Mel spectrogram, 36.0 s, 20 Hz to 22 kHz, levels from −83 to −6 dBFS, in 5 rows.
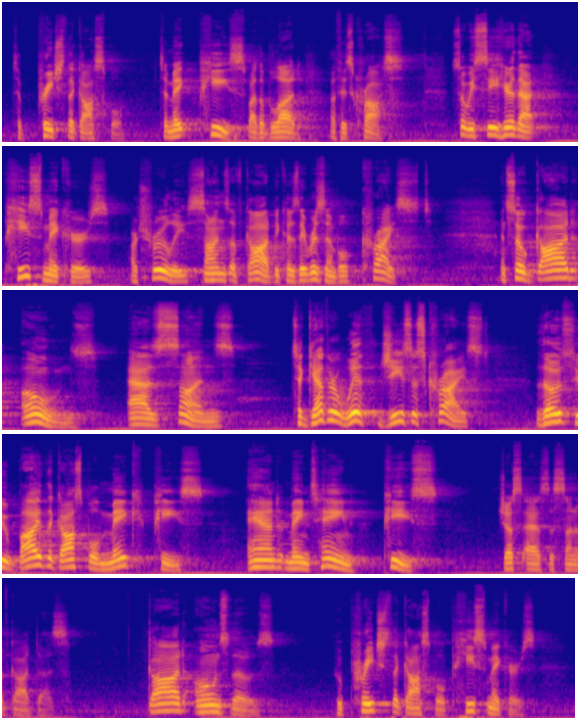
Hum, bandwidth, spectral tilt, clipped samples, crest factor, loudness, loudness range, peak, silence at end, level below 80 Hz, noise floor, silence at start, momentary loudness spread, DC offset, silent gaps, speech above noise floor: none; 17.5 kHz; -4.5 dB/octave; under 0.1%; 20 dB; -21 LUFS; 6 LU; -2 dBFS; 0.55 s; -54 dBFS; -54 dBFS; 0.15 s; 17 LU; under 0.1%; none; 32 dB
